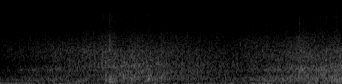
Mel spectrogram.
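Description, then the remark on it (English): Sea waves wash steadily onto the beach at Deal, recorded in early evening sunshine on 3 June 2021, in a broad, hissing roar, with a brief louder surge of surf about a second in. Nobody speaks. “These waves you can hear were recorded in the early evening sunshine at Deal on the 3rd of June 2021.”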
